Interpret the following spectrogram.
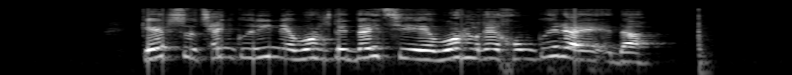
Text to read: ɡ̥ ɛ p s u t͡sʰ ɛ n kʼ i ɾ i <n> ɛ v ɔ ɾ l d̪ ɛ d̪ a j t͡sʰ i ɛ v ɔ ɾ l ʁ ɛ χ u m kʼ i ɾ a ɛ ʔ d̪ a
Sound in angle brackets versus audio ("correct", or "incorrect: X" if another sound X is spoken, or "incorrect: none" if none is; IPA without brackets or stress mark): correct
